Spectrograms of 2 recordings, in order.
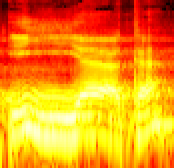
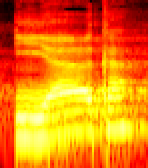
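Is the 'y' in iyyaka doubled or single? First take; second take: doubled; single. First: The y sound is held and doubled. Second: The y sound is short and single. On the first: The speaker calls it right. "Tasydid pada daripada huruf ya ini harus betul-betul jelas" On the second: The speaker calls it wrong. "Jangan kemudian ditakhfif"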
